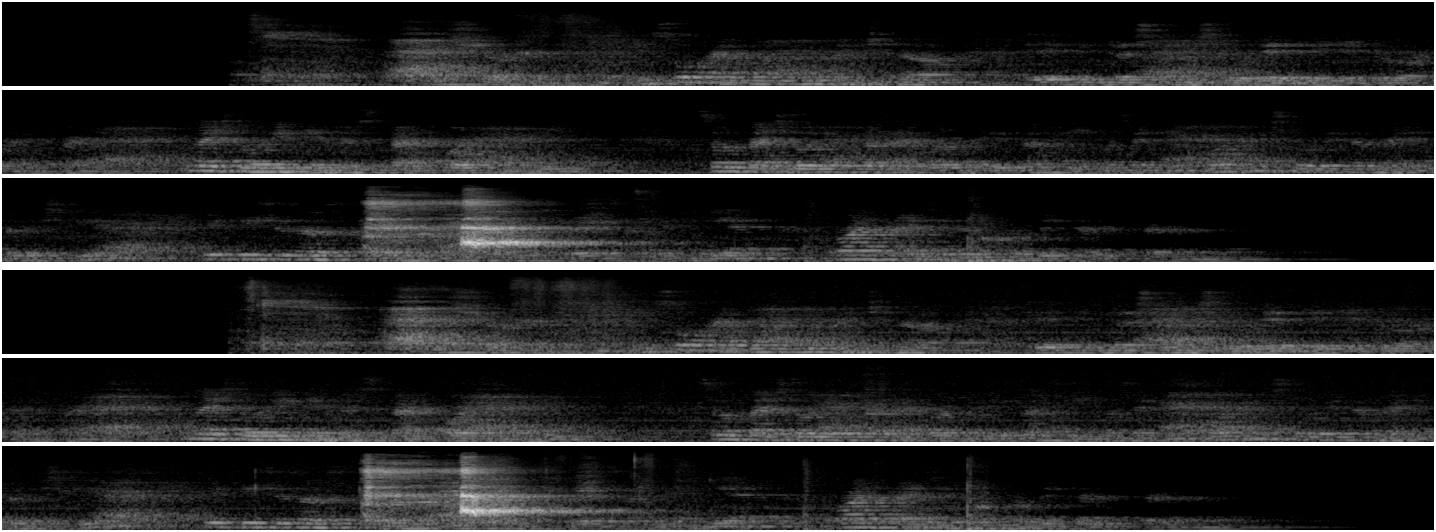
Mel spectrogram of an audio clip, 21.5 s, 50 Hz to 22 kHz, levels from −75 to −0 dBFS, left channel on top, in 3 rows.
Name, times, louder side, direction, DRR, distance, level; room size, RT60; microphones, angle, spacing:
sound 1, 1.1-19.3, right 2 dB, 85° right, 0.4 m, -35 dB
voice 1, 1.8-20.6, equal, 55° left, -11 dB, 1.1 m, -43 dB
3.8 x 2.2 x 3.4 m, 1.4 s
head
